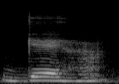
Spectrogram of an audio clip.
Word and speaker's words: guerra: Vamos analisar aí a palavra guerra agora. A vogal U é pronunciada, portanto ocorre ditongo? Será que a vogal U está sendo pronunciada aí? Guerra. O fonema da vogal U não é pronunciado.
